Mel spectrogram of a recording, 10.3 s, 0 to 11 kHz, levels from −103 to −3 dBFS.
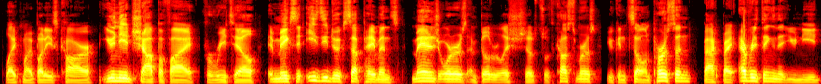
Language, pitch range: English, 90-125 Hz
